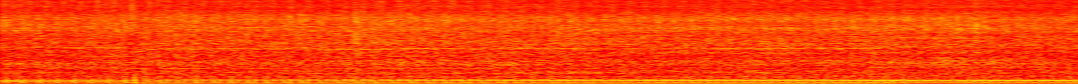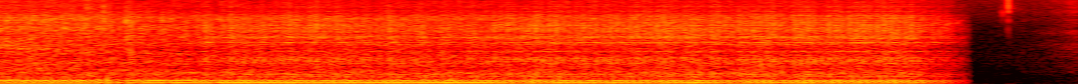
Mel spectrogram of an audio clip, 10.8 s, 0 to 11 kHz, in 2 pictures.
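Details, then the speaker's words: UAZ 469 (old, modified) idling after its first restart following a long period sitting unused; steady low even burble for ten seconds before shutoff, no misses or knocks; owner thinks timing not quite on but close. "wow I do not expect that barely making any noise so for how rough these engines are made they are running surprisingly smooth and pretty quiet"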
